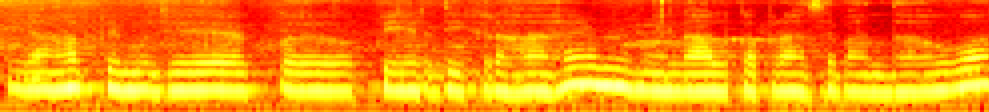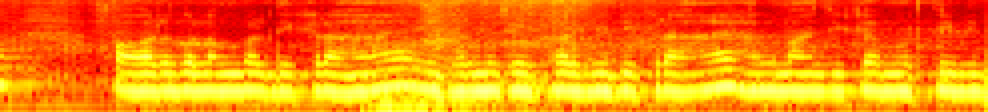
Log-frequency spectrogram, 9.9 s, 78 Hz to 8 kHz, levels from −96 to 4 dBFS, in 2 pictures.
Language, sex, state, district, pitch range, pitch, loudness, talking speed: Hindi, female, Bihar, West Champaran, 190-200 Hz, 195 Hz, -17 LUFS, 195 wpm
